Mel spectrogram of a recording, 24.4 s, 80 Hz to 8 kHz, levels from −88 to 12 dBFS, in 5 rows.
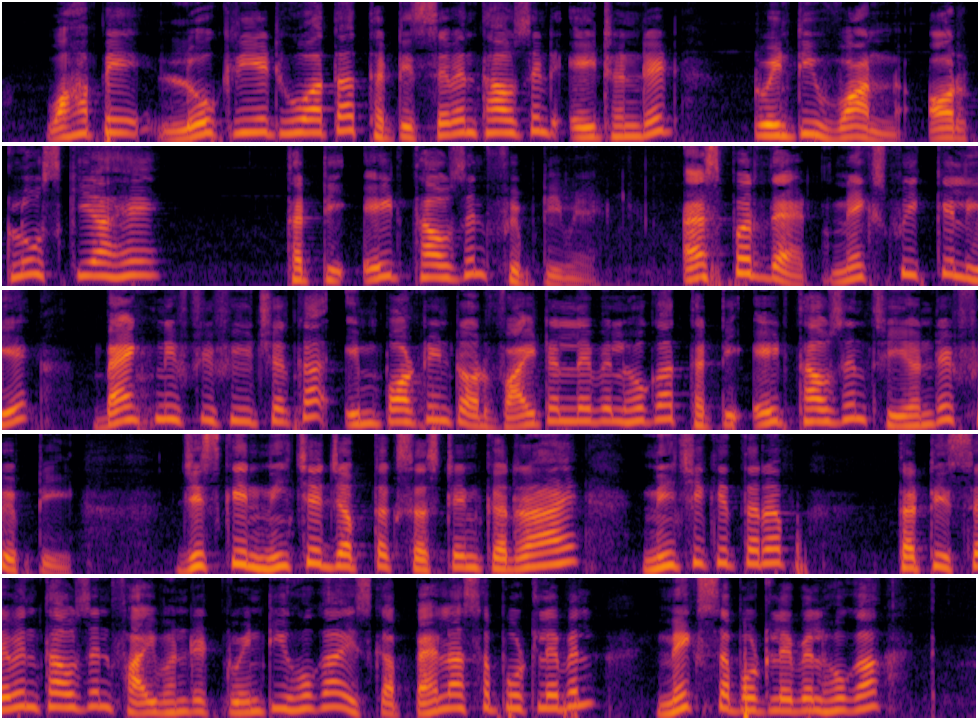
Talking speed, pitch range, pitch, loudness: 125 wpm, 165-235 Hz, 210 Hz, -21 LUFS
